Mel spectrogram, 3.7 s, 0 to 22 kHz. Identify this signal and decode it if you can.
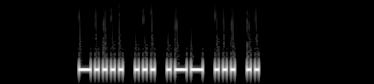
Morse code, heard as a keyed tone, about 30 wpm, 700 Hz. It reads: 6SWSI
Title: Five Challenging Letter-Number Combinations 30wpm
